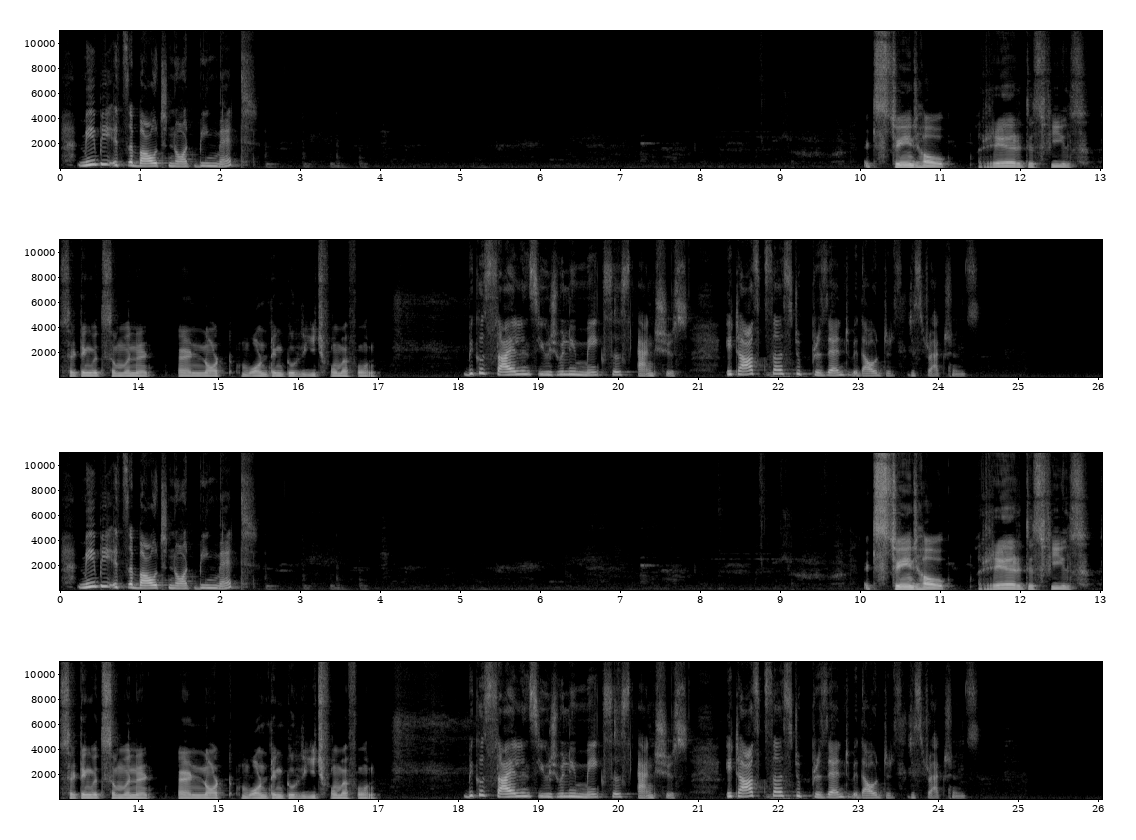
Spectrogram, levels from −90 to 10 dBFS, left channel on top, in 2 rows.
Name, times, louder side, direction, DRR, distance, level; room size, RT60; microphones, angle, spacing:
voice 1, 0.0-2.4 18.1-20.9 21.4-24.3, right 1 dB, 5° right, 0.4 m, -33 dB
voice 2, 10.0-11.1 11.5-14.2 14.5-17.0, right 2 dB, 30° right, 1.0 m, -31 dB
head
